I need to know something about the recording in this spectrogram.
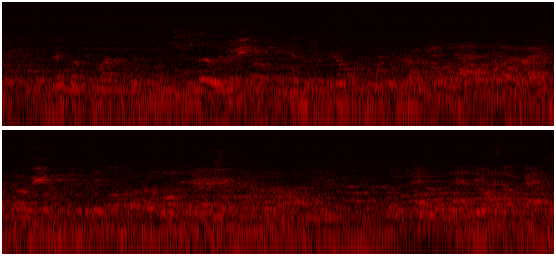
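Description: Voices of many people chatter throughout a large echoing hall.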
